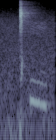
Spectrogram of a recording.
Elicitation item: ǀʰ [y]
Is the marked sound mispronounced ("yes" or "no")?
yes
